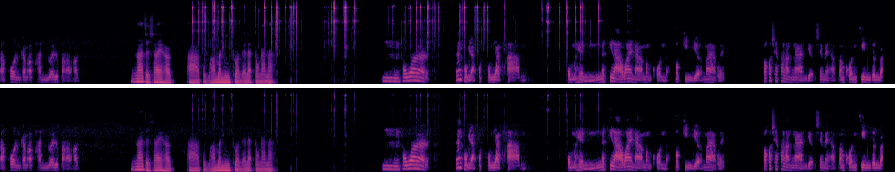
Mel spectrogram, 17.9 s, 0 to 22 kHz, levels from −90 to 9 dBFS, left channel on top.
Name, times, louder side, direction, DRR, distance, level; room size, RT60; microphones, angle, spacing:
voice 1, 0.0-1.6 7.6-8.6 9.1-10.5 11.4-14.5 15.3-17.7, right 2 dB, 20° right, 2.5 m, -43 dB
voice 2, 2.6-3.5 3.7-5.5, left 1 dB, 90° left, 4.4 m, -40 dB
Chink clink, 3.8-6.0 6.5-7.1 7.8-8.9 9.2-9.8 10.1-10.2 10.8-12.0 12.6-12.7, left 22 dB, 50° left, 0.4 m, -35 dB
head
